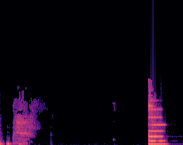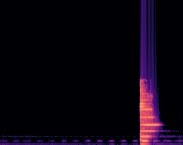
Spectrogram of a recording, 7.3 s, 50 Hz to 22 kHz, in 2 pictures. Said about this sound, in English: I'm going to ring this bell right now, and let's take 3 breaths together, shall we?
